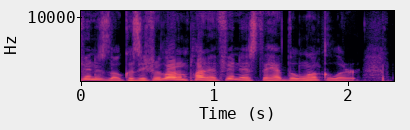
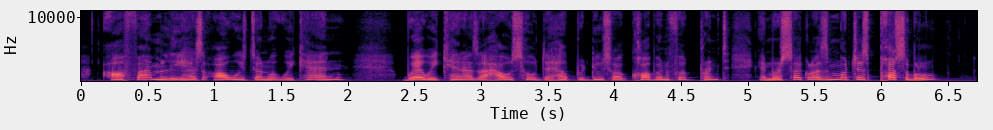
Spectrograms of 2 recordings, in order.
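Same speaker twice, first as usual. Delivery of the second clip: put-on English accent, pitched up; 6 semitones higher than usual. Reading a woman's quote from a news story aloud, in an English accent. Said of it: "should I read this in a in an English accent?".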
